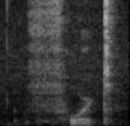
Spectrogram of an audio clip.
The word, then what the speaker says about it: forte: Clones are not really my forte. My forte. Don't make me come over this fucking table. Did you know that, quick side note, did you know that forte used to be pronounced fort?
